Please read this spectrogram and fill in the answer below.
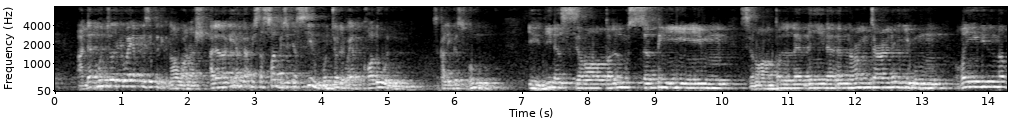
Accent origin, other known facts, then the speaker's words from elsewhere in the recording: Jakarta, Indonesia; Kita orang Betawi belajarnya ke situ ya.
